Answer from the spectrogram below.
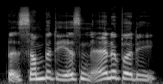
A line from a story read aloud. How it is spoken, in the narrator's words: wail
